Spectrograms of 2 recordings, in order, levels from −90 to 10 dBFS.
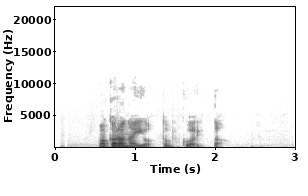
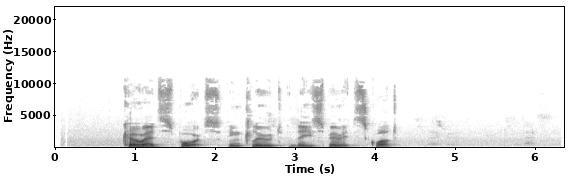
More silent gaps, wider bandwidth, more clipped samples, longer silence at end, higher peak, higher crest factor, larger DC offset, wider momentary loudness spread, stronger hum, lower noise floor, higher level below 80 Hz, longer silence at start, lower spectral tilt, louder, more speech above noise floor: neither; second, 9.8 kHz vs 11 kHz; neither; second, 0.95 s vs 2.2 s; about the same, -2 dBFS vs -2 dBFS; about the same, 22 dB vs 24 dB; neither; first, 20 LU vs 15 LU; neither; about the same, -69 dBFS vs -67 dBFS; first, -62 dBFS vs -76 dBFS; second, 0.55 s vs 0.85 s; first, -8 dB/octave vs -5.5 dB/octave; about the same, -23 LUFS vs -24 LUFS; about the same, 47 dB vs 44 dB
